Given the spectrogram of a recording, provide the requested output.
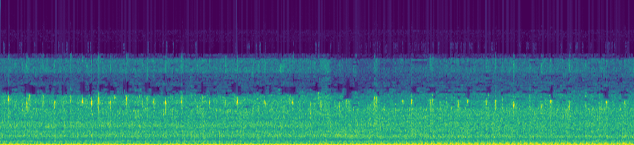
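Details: BMW engine at steady idle with an even pulsing about three or four a second over a low drone; an abnormal noise, cause unclear.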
